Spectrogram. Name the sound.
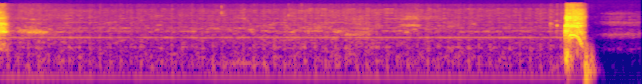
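a little cough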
